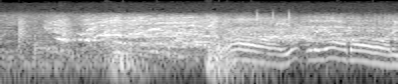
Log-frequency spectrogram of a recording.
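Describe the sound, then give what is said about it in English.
A wrestler's body slam lands on the mat as a heavy, dull thud under continuous commentary talk and background crowd noise. “Barr with a body slam on Fulton.”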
